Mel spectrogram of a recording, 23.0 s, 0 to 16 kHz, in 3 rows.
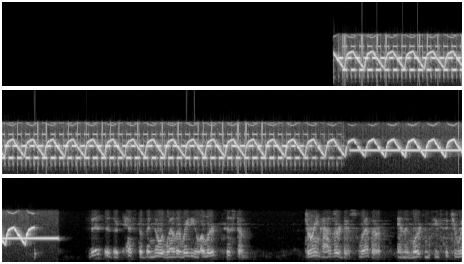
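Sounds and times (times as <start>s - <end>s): siren-like falling sweep: 5.5s - 16.3s
steady alert tones: 5.5s - 16.3s.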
